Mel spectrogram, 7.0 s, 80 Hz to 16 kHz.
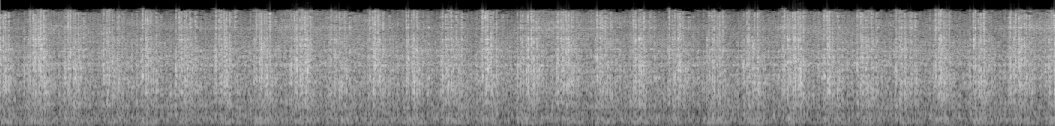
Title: Abnormal sound from gearbox MP4 Mercedes Benz AROCS PART 1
